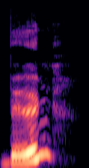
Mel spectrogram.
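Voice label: "bøln", Hemsedal dialect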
